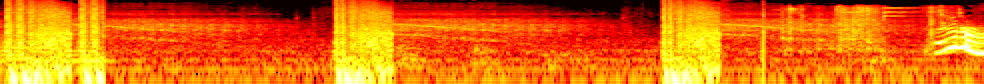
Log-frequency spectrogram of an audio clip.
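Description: Gunfire in Garry's Mod, three loud, sharp bursts spaced roughly evenly apart, each a short volley of cracks, with some fainter clicks and a brief rising chirp near the end.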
